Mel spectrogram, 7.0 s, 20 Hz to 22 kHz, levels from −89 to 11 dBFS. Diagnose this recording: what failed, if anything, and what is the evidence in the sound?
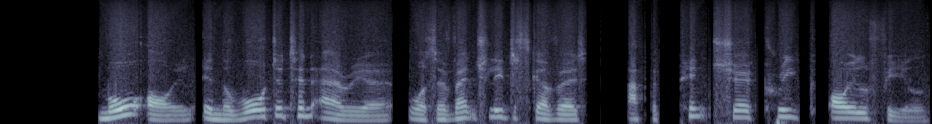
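Fuzzy, crackly speech throughout, treble buried in hiss: a codec fault, 1-bit DFPWM compression, whose one-bit-per-sample steering leaves heavy broadband quantisation noise.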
